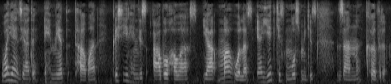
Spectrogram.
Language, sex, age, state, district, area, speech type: Kashmiri, male, 45-60, Jammu and Kashmir, Budgam, urban, spontaneous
